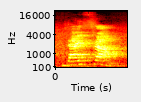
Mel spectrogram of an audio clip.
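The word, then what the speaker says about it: diaphragm: डायफ्राम है ना, इसमें जी साइलेंट होता है।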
